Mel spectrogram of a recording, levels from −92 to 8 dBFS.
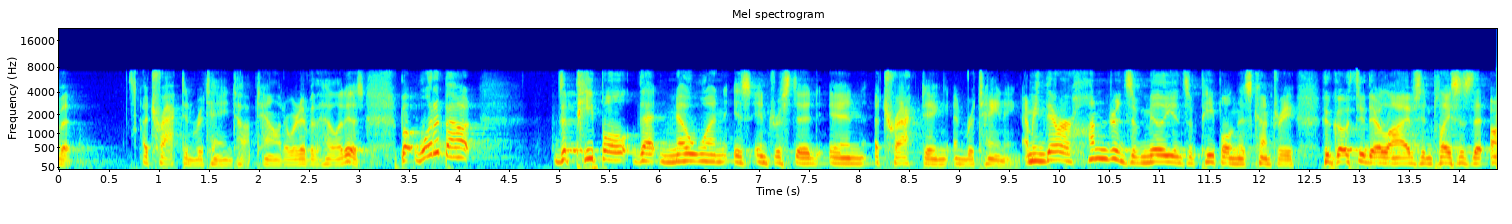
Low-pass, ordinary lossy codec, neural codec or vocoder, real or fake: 7.2 kHz; AAC, 48 kbps; none; real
